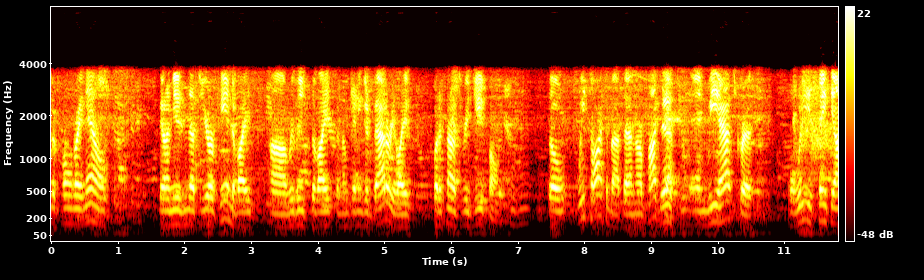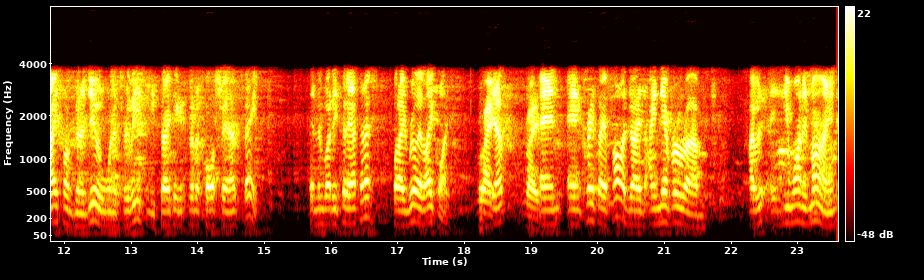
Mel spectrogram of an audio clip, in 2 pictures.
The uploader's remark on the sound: AZ Mobility Today Meetup. We had the opportunity to meet up for a drink and we recorded this great impromptu show. Please excuse the sound quality, but on the fly, it isn't bad!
